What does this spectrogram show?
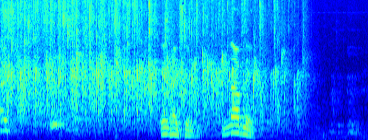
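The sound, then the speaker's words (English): Sustained audience applause, a dense crackle of many hands clapping for about six seconds, with a voice speaking over it before the clapping cuts off abruptly into near silence. “So can we just give these guys a round of applause?”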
